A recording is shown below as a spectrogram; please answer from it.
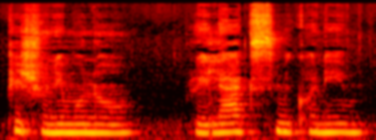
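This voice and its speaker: A woman leading a guided relaxation meditation as an instructor, speaking softly and soothingly, often near a whisper, with unhurried pauses. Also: mid-range voice, monotone. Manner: unhurried, with long pauses between phrases.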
